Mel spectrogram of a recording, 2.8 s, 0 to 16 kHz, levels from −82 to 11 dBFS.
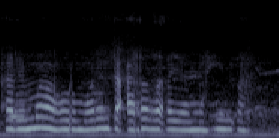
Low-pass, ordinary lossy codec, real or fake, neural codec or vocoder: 14.4 kHz; Opus, 64 kbps; real; none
